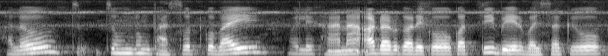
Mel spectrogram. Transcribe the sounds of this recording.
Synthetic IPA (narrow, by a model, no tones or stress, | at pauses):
hʌlo | t͡sumluŋpʰasorʈkobʱajmʌjlekʰanaʔʌɖʌrɡʌɾekoɦkʌt̪ibʱerbʱʌjsʌkjo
